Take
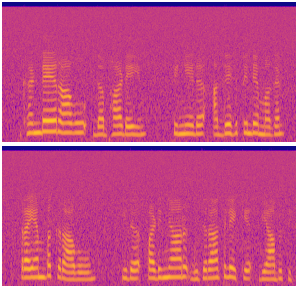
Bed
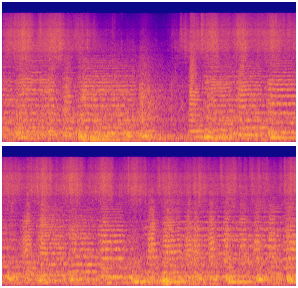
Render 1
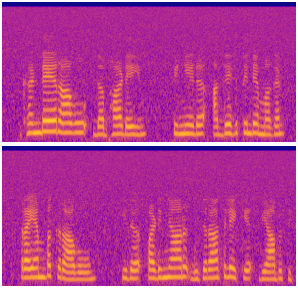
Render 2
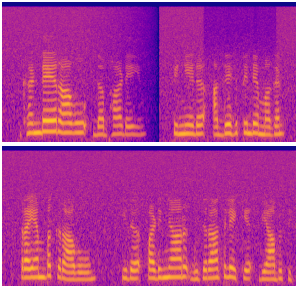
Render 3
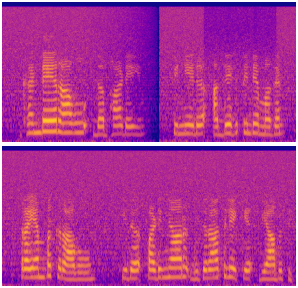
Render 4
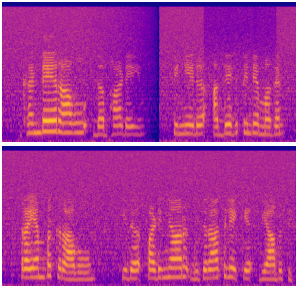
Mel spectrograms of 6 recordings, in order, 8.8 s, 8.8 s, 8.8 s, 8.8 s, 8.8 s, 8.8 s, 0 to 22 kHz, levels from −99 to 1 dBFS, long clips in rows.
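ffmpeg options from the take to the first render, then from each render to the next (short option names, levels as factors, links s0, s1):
-af "afftdn=nr=9:nf=-30"
-filter_complex "[0:a]asettb=1/sr,asplit=3[s0][s1][s2];[s0]atrim=end=3.024[s3];[s1]atrim=start=3.02:end=4.12,asetpts=PTS-STARTPTS,afade=t=in:d=0.004:c=qsin,afade=t=out:st=1.096:d=0.004:c=qsin,acrossover=split=4100[s4][s5];[s5]acompressor=threshold=0.00447:ratio=4:attack=1:release=60[s6];[s4][s6]amix=inputs=2:normalize=0[s7];[s2]atrim=start=4.116[s8];[s3][s7]acrossfade=d=0.004:c1=hsin:c2=qsin[s9];[s9][s8]acrossfade=d=0.004:c1=qsin:c2=hsin,asplit=2[s10][s11];[s10]atrim=end=2.36,asetpts=PTS-STARTPTS,afade=t=out:st=1.16:d=1.2[s12];[s11]atrim=start=2.36,asetpts=PTS-STARTPTS,afade=t=in:d=0.004:c=hsin[s13];[s12][s13]concat=n=2:v=0:a=1"
-af "equalizer=f=160:w=0.52:g=-14,aecho=1:1:6.3:0.63"
-af "volume=0.891"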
